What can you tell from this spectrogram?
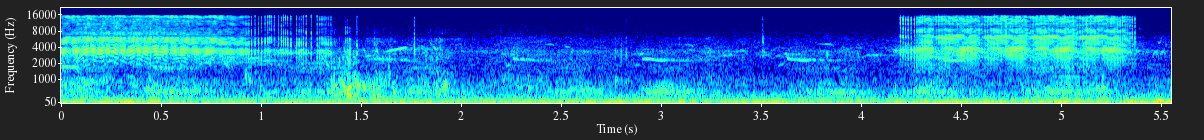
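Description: Fly reel's click ratchet buzzing in two short spells, at the start and about four seconds in, as line is wound in on a hooked brown trout, over a low steady rumble.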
